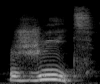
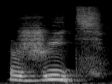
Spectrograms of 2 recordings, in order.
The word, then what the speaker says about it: жить: For example, žít, to live, žít. Even if we see this E here, ž won't budge. Ž is always hard. Žít, žít.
